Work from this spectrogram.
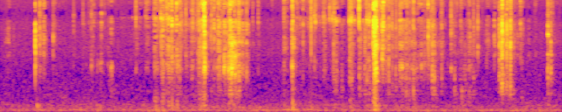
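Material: Soap.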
